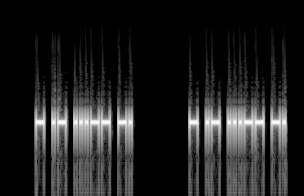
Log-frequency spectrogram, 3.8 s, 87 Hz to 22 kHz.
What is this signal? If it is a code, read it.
Morse code, heard as a keyed tone, about 36 wpm, 700 Hz. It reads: TA3N TA3N
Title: DXCC-100 Call Signs - 4 Characters - Repeated 2x - 35wpm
